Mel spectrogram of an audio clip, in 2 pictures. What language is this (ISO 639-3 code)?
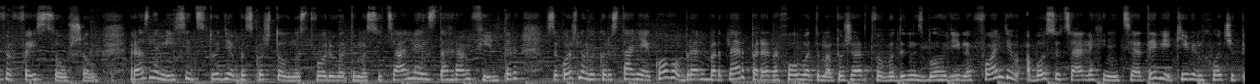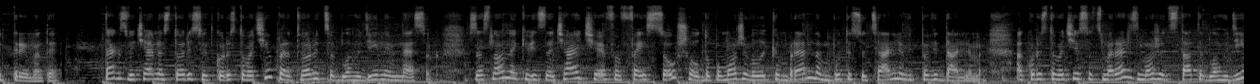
ukr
